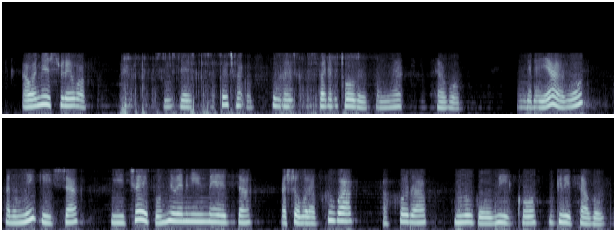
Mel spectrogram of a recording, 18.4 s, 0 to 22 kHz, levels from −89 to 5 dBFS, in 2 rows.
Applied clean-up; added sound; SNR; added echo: neural separator model SepFormer WHAMR!.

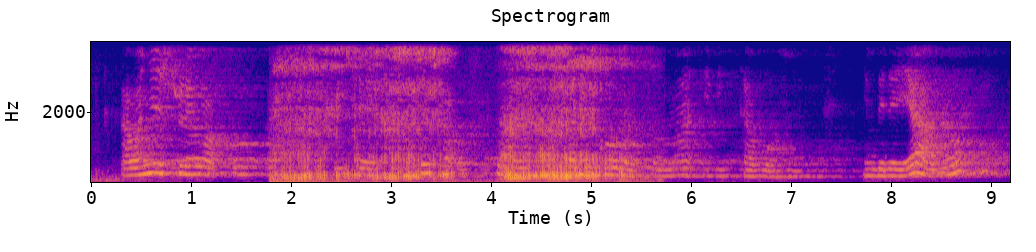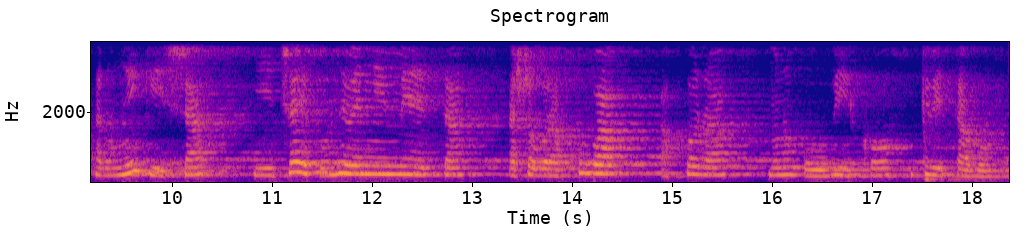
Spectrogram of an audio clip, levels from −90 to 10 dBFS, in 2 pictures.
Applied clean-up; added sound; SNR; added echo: none; Animal; -3 dB; reverberation time 2.0 s.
